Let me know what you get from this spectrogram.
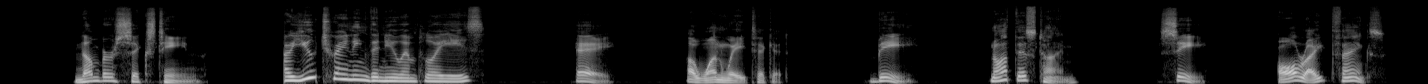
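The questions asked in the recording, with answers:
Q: Are you training the new employees?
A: B: Not this time.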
